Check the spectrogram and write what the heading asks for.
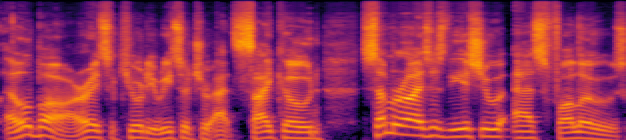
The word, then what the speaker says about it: Cycode: Researchers at Cycode, C-Y-C-O-D-E, have disclosed a chain of flaws in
